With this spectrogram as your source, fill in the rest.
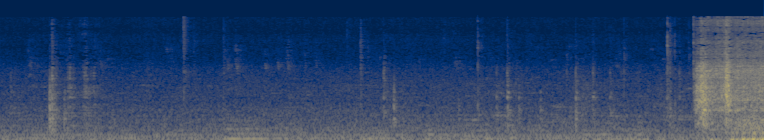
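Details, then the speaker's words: Old Yamaha Mio scooter, hard to start when cold, after valve clearance set slightly loose at top dead centre: quiet for several seconds, then the engine catches quickly and runs evenly; carburettor still to be tuned. "Oke, akhirnya nyerah juga nih motor ya. Akhirnya motor itu nyala dan tinggal setting karbu."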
